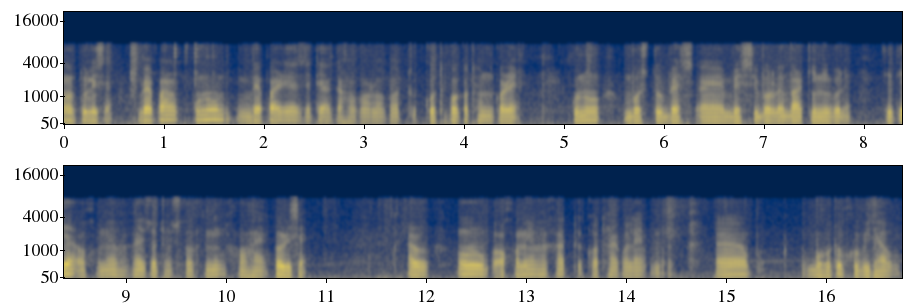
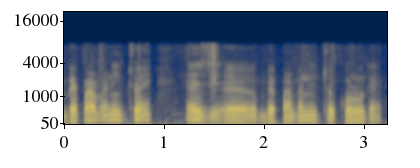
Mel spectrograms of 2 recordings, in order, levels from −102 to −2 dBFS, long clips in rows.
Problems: constant background noise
